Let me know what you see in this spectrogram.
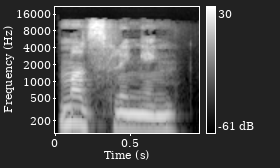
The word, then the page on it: mudslinging: British English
